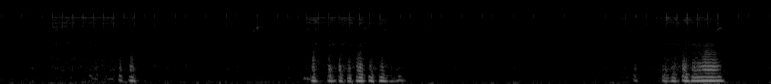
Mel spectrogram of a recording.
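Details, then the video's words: Domestic cat snoring: three low, rattling breaths about every three seconds, each a buzzy pulsed rasp that swells and fades, the last loudest, with quiet gaps and a faint steady high hiss between. "Cat snoring"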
